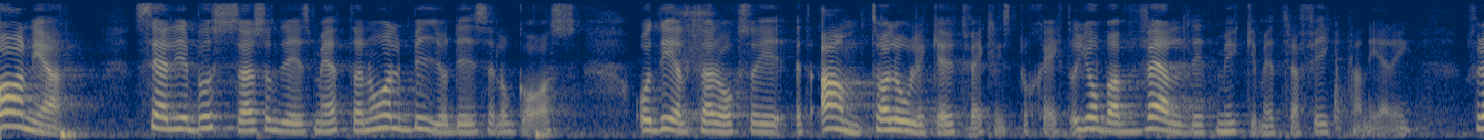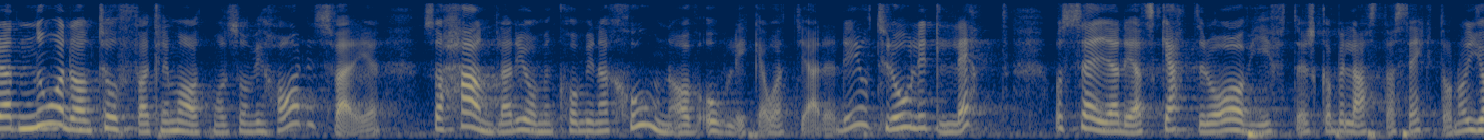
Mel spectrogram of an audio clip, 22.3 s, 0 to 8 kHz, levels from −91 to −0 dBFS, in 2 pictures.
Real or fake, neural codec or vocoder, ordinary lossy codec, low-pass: real; none; AAC, 48 kbps; 7.2 kHz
